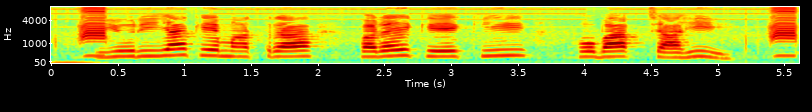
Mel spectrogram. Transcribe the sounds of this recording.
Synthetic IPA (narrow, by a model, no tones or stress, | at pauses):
juɾijakemaːt̪ɾa | pəɽəjkeki | hobakt͡ʃaːɦi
